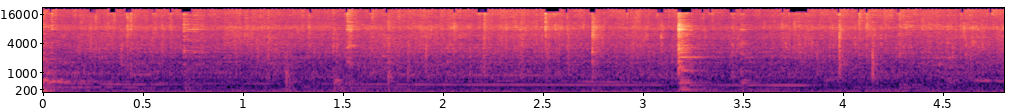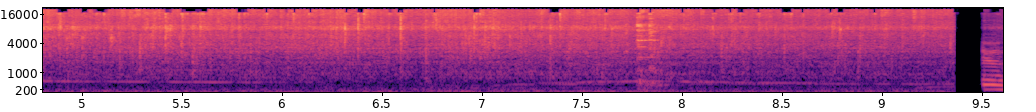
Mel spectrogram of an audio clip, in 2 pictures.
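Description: Ginger, green chili, curry leaves and onion fry in a pan with a steady, soft sizzle, broken by occasional stirring scrapes and one sharper clink, with no talking.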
